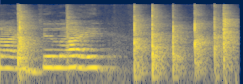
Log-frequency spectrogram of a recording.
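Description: Hand-clapping game: palms slapping together, one clap just after the start and then four quick claps in the second half, about five a second. In the first second a voice sings two held notes of the clapping rhyme.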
